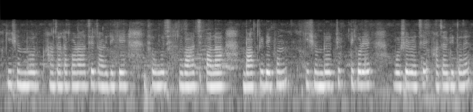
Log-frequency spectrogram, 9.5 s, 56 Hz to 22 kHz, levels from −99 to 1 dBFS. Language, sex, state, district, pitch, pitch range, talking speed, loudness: Bengali, female, West Bengal, Jhargram, 235 Hz, 230-245 Hz, 115 wpm, -15 LUFS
